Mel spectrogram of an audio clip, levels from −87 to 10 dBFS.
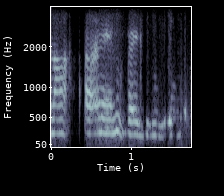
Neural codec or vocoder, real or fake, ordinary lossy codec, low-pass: none; real; Opus, 16 kbps; 3.6 kHz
